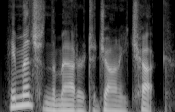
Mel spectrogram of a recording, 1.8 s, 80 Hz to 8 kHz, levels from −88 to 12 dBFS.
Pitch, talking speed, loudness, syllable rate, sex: 125 Hz, 240 wpm, -19 LUFS, 6.9 syllables/s, male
